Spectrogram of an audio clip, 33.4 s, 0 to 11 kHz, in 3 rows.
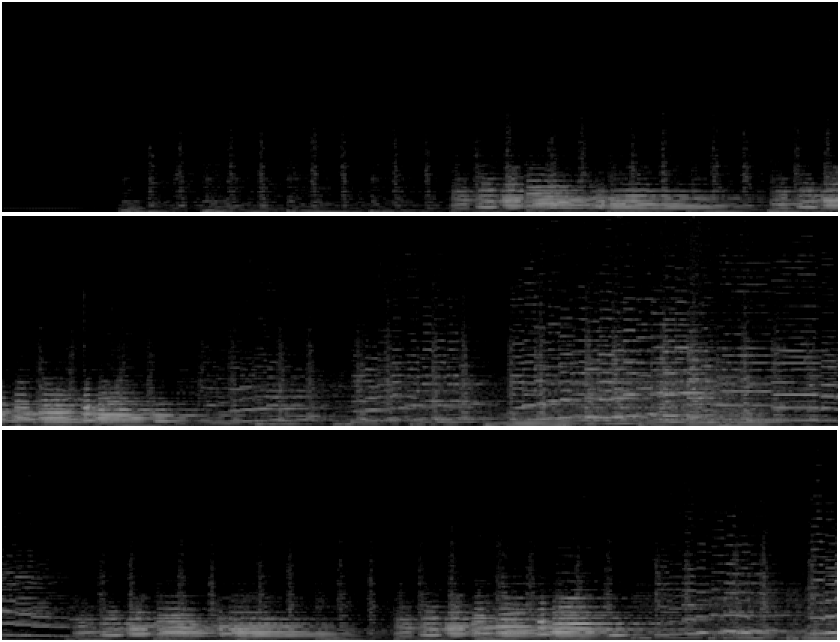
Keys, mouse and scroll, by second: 0.4 1, 0.9 0, 1.8 scroll up 2, 2.4 scroll down 2, 3.4 1, 3.8 2, 4.4 scroll down 2, 4.8-5.2 scroll up 2, 5.4 scroll down 2, 7.1 click, 8.1 click, 9.4 click, 10.7 click, 11.2 click, 11.8 click, 12.9 click, 13.9 click, 14.4 click, 15.3 5, 15.7 0, 17.9 click, 19.9-21.2 drag, 21.8-23.1 drag, 23.6-24.8 drag, 25.3 click, 26.2 click, 29.5 click, 30.4 click, 33.0 Escape.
